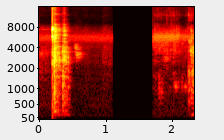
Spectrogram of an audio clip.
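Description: A sharp metallic clink with two or three quicker, lighter hits just after it, from a metal utensil striking cookware. Crickets trill steadily and high underneath. All sound cuts off suddenly about a second in, and the crickets return near the end.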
